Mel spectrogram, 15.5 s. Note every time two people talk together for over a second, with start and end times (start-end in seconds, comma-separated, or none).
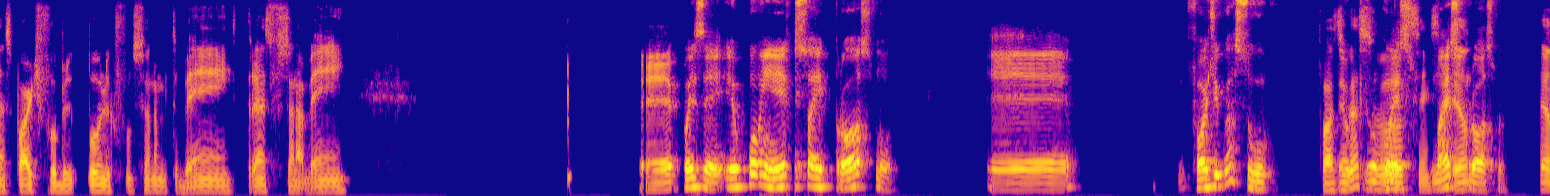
13.4-14.7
